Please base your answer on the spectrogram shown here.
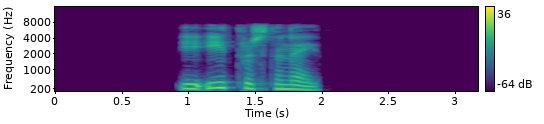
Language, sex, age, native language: Icelandic, female, 40-49, Icelandic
